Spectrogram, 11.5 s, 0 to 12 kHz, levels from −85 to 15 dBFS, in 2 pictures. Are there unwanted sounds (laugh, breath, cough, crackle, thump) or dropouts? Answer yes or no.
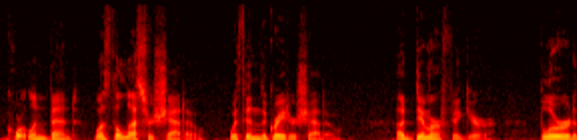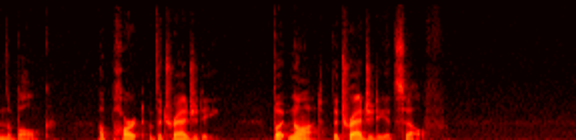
no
